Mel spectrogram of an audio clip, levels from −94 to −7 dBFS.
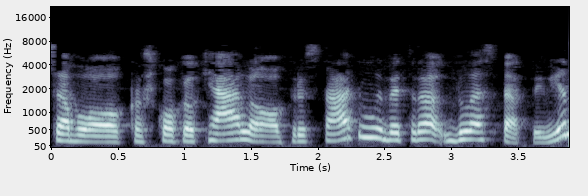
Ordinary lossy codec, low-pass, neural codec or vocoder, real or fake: MP3, 32 kbps; 7.2 kHz; codec, 16 kHz, 2 kbps, FunCodec, trained on LibriTTS, 25 frames a second; fake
